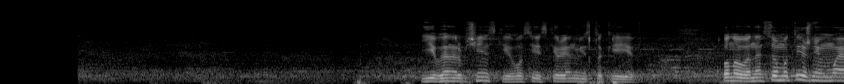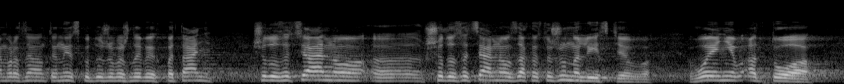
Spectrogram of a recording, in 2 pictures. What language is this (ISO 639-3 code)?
ukr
